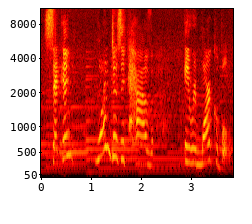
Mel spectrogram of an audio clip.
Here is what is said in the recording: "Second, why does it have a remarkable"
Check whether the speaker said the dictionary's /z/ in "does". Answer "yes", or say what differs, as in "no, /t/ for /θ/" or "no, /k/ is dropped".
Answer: yes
